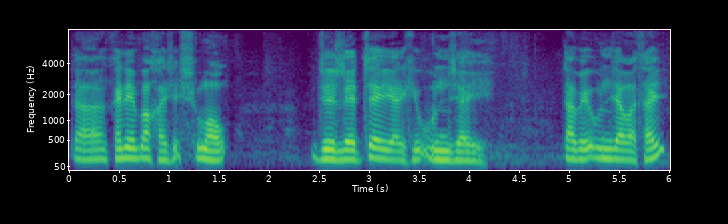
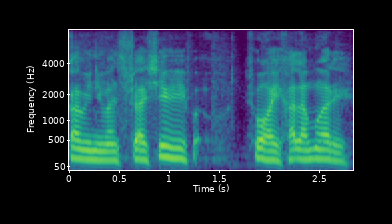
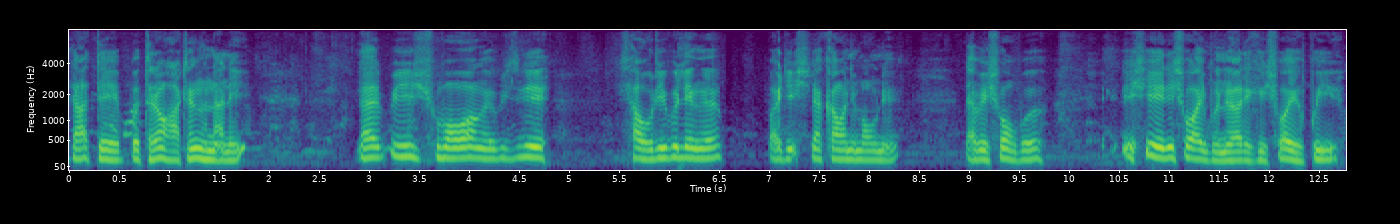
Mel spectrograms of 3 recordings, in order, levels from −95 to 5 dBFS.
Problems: low volume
